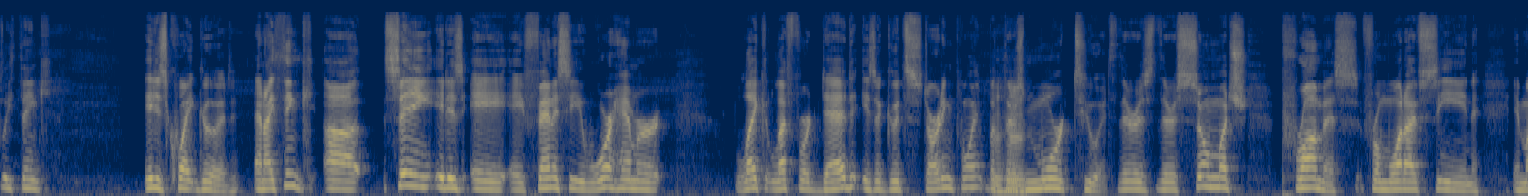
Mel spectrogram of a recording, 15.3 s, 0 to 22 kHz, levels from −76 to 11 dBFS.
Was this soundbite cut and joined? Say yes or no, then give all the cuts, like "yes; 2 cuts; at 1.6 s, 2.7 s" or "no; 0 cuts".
no; 0 cuts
